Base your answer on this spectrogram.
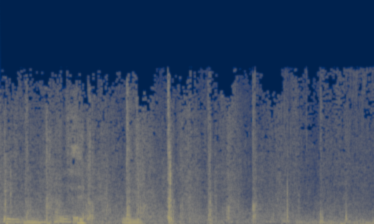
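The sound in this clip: Footsteps of two people walking, a run of quick, uneven taps and scuffs that fades slightly toward the end.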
